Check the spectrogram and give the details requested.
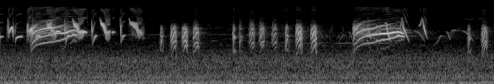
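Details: Several wild hooded siskins in song: a loud buzzy rising sweep opens, then a string of quick clipped high chirps, then another drawn-out buzzy sweep near the end.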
